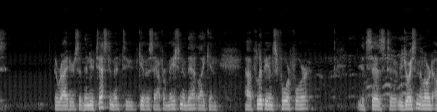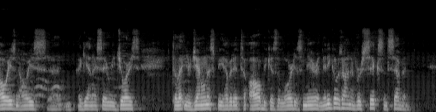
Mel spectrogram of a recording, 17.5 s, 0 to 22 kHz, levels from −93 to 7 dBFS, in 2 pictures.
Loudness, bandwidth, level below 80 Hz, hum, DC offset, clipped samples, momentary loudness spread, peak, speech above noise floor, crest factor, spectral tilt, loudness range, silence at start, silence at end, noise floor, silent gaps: -29 LUFS; 7.6 kHz; -70 dBFS; none; under 0.1%; under 0.1%; 15 LU; -8 dBFS; 37 dB; 20 dB; -8 dB/octave; 3 LU; 0 s; 0.55 s; -66 dBFS; none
